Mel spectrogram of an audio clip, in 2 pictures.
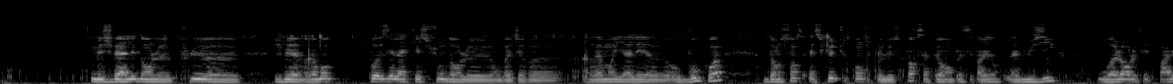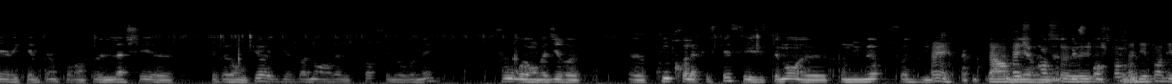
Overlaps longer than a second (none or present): present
